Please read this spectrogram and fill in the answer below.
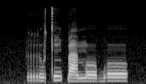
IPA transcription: r u˨ t ĩ˦ k͡p a˨ m oː˨ b oː˦

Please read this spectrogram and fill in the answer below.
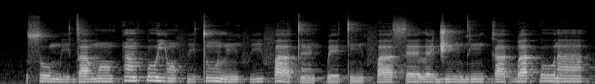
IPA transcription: s o˧ m i˨ d a˧ m ɔ̃˧ k ã˦ k͡p o˦ j ɔ̃˧ f i˨ t ũ˧ l ĩ˨ f i˨˦ f a˦˨ t ɛ̃˨ k͡p e˨ t ĩ˨ f a˧ s ɛ˧ l ɛ˧ d͡ʒ ĩ˧ d ĩ˧ k a˧ ɡ͡b a˦ k͡p o˦ ɾ ã˦

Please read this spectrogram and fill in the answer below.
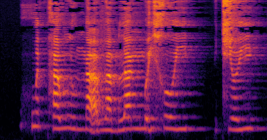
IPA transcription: h w ə˦˥ t̚ h a˨˦ w l u˨˩ ŋ a̰ː˧˨ v a˧˩ m l a˧ ŋ m ə̰˧˥ j x o˧ j | t͡ɕ ə˨˦ j

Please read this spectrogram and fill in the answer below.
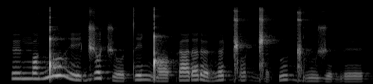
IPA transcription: ø˥ ŋ ɒ˥ ŋ͡ǃ o˥ ɦ eː˨ d͡ʒ ɔ˦ t͡ʃ oː˩ t e˦ ŋ͡ǃ ɒː˩ k a˦ ɾ ɐ˥ ɾ œ˩ ɦ œ˥ ɡ͡ǁ ɔ˦ ɡ͡ǁ ɐ˩ k uː˥ ɡ͡ǁ uː˨ ʒ ø˩ b ø˨

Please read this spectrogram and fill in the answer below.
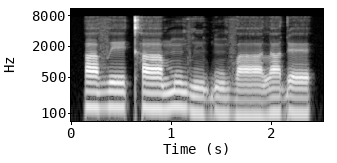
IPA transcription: a˦ v eː˦ kʰ aː˦ m ũ˦ v ĩ˨ ɓ ũ˨ v aː˨ l a˦ ɗ ɛ˦

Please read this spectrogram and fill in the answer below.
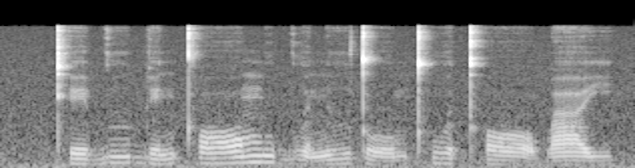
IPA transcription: kʰ e˩ b ɯː˧ b e˩˧ n t̪ʰ ɔː˧˥ m u˥˨ b u˧˩ ə̯ n ɯː˧˥ t̪ oː˩˧ m t̪ʰ u˥˨ ə̯ kʰ ɔː˧˩ b a˧ j

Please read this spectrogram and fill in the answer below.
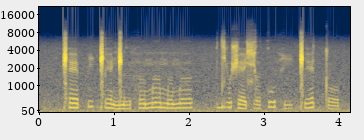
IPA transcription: ǁ ɛ˧ pː i˦ ɡ͡ǁ ɛ˦˨ ŋ͡ǁ ɯ˨ h ɤ˧ m ɤ˦ m ɤ˧ m ɤ˦ | dʲ o˧ ʃ ɛ˨ ɕ ɤ˨ k u˧ h i˨ ɡ͡ǁ ɛ˦ tː o˨

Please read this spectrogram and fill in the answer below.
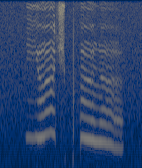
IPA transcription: j ə̃ː ʃ pʰ ə̃ː ð ə̃ː

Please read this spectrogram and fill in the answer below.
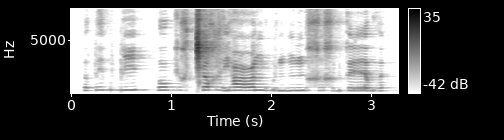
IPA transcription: ə̤ p e̤ b ə̤ b i | o k i̤ χ ǀʰ ø χ z e̤ j i̤ ʕ o ʕ y ŋ o̤ b ɛ̤ m i̤ ŋ ə ŋ e̤ χ i̤ χ i̤ b e̤ k ø r ɛ ɡʷ ɛ̤

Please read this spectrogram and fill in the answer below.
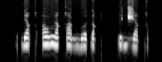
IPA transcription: ɗ i q ʔ ɔ β ɨ q o ɡ͡b o ɗ ə q pː ɨ d͡ʒ i q

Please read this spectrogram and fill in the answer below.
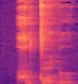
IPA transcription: xʷ ɯ tː eː ʎ ɯ

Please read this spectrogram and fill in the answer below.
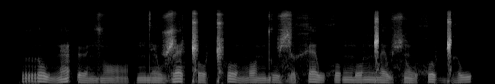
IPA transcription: r o˥˩ w ŋ ɛ̃˦˥ ʔ ø˥˧ n z ɔ̃˥˩ | n d ẽ˧˩ w ʐ ɛ˥˧ ǁ o˧˩ ǁʰ o˥˩ ŋ ɔ˥˧ n d u˥˩ ʑ ə˧˩ x ɛ˥˧ w x o˦˥ ŋ͡m o˦˥ ŋ͡ǁ ɛ˥˩ w ɕ õ˥˩ w χʷ ə˥˧ w ɡ͡ǁ ə˦˥ w

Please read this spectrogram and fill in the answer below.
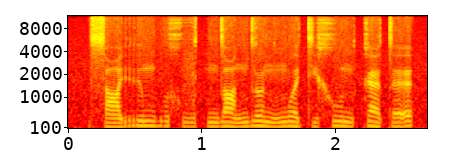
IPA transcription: s ɑ rʲ u m b ʊ x v ʊ t n d ɑ n d ə˞ n ŋʷ ɛ tʲ ɛ x u n k æ t ɛ

